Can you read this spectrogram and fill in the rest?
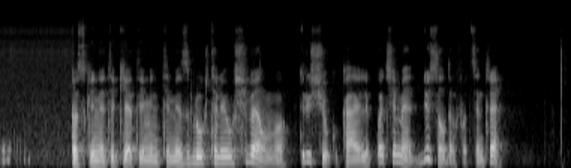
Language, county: Lithuanian, Šiauliai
